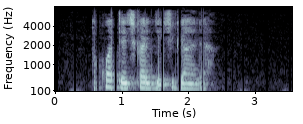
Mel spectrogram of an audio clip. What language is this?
Ganda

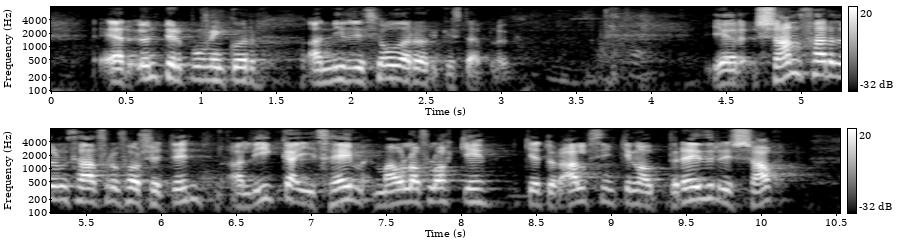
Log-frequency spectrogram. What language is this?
Icelandic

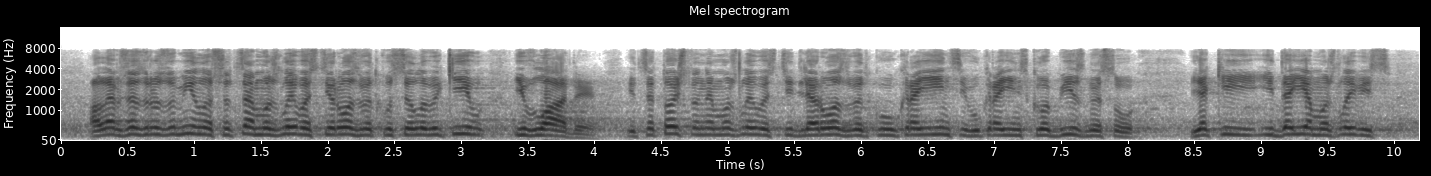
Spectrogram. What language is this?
Ukrainian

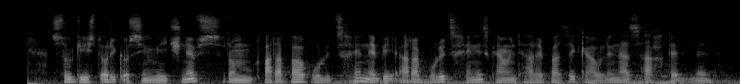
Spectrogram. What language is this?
Georgian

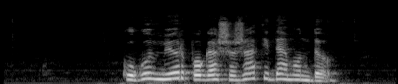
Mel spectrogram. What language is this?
Mari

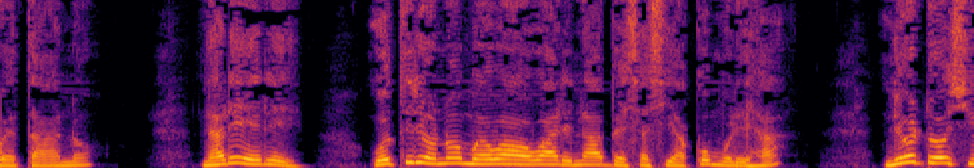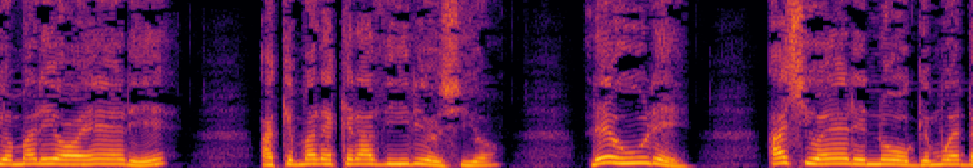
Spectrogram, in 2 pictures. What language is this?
Kikuyu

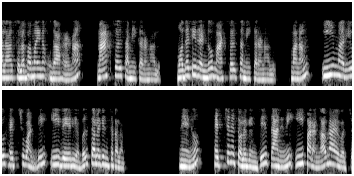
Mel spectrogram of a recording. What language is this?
Telugu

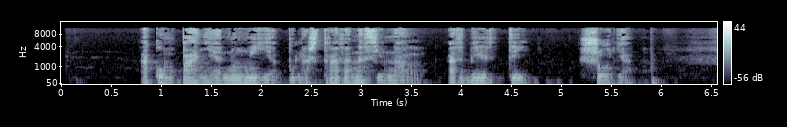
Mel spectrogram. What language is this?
Galician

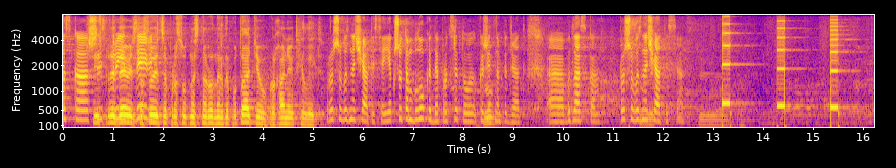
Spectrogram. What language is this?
Ukrainian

